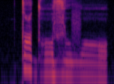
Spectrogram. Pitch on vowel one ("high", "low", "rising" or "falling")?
falling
